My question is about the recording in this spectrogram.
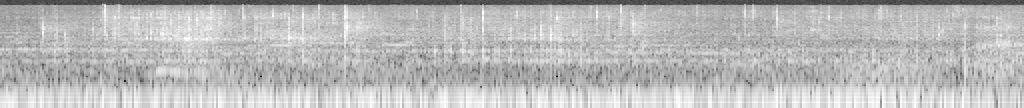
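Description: Faint sizzling and light crackling of hot oil in a frying pan as potato-and-paneer batter is piped into it.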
